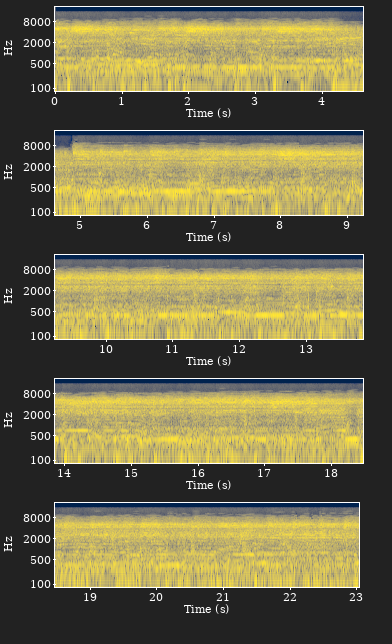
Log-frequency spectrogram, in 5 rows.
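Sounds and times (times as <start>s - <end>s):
drum kit: 0.0s - 23.0s
electric guitars: 0.0s - 23.0s
punk rock band playing: 0.0s - 23.0s.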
